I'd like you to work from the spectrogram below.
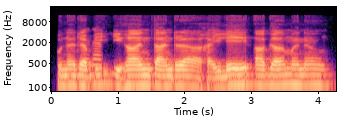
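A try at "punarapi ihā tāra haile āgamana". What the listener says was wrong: That na is silent. We don't say that tandra. It is tar. Tar. Punarapi ihatara haile agamana. In Sanskrit, you have seen the Chandra, half Chandra, and dot on that.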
